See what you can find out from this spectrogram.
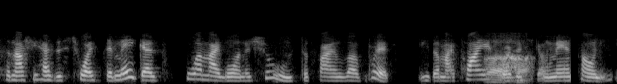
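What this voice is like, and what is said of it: Jamaican accent. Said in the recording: “I noticed you have an accent. Where are you originally from ... Jamaica.”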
